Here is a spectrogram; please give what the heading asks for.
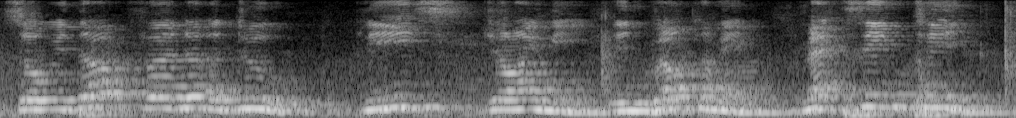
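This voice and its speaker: A woman's voice: fairly high pitch, slow. A woman hosting an event, reading a formal introduction of the next speaker with a few slips. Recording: echoey room, far from mic, faint noise.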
